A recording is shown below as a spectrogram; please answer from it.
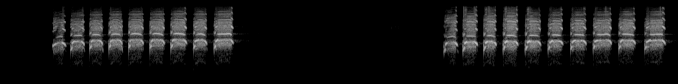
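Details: Osprey at the nest with the evening fish, 30 August 2021. Two long bursts of about nine and twelve rhythmic, whistled, piping notes are separated by a two-second gap.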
